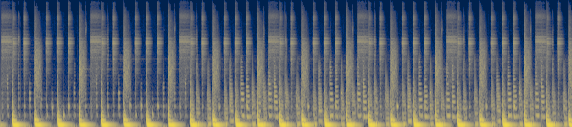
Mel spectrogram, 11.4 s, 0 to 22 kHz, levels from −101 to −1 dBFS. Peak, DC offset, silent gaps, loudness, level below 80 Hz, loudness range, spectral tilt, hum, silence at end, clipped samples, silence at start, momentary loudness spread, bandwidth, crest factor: -2 dBFS; under 0.1%; none; -21 LUFS; -18 dBFS; 0 LU; -5 dB/octave; none; 0 s; under 0.1%; 0 s; 2 LU; 15 kHz; 14 dB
